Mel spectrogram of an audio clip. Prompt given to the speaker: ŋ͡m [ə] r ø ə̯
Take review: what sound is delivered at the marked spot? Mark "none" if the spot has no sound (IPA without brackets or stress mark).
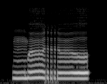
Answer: ø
